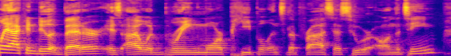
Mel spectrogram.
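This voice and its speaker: A man speaks at a medium pitch with a bright, sharp tone and lively intonation, at a moderate pace. The recording is very clean, with a silent background. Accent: American. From North Carolina. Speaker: pastor. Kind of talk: casual interview.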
